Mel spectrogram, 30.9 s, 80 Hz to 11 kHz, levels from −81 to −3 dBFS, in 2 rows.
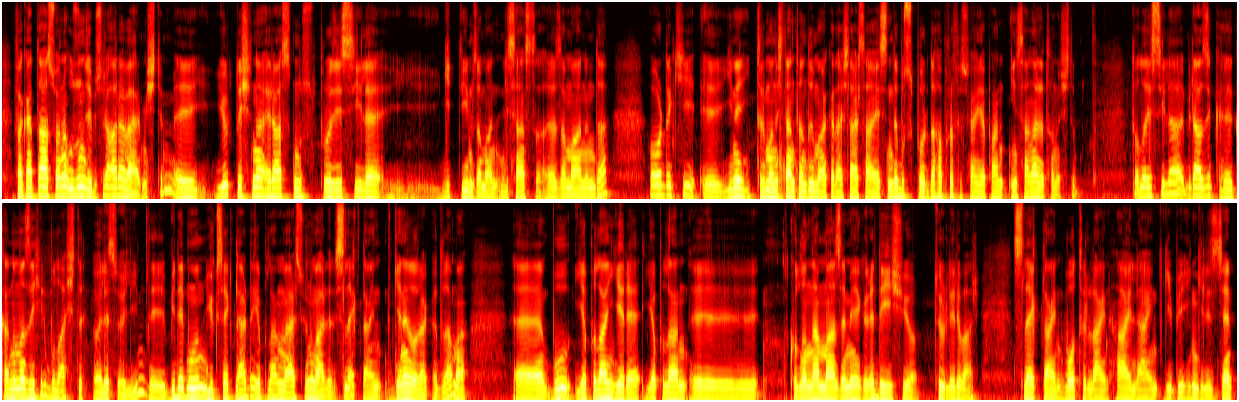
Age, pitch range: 40-59, 105-135 Hz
